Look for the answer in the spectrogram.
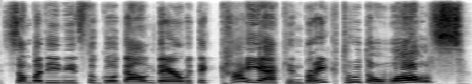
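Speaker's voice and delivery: high, loud, frantic mock plea; mock meltdown. Mocking a singer's on-air meltdown, high and loud. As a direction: shriek it like an on-air breakdown. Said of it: "if you guys haven't seen that meltdown".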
